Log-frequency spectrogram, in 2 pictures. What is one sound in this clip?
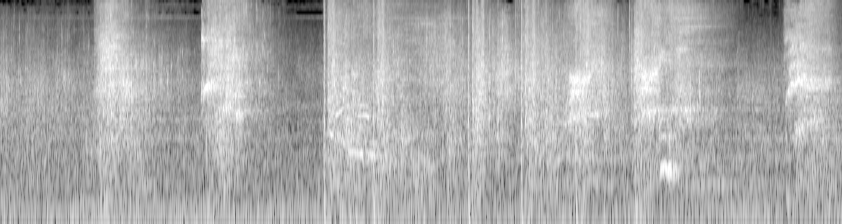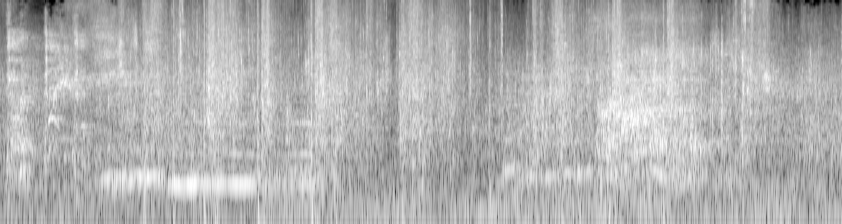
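Water splashes around a man wading.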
